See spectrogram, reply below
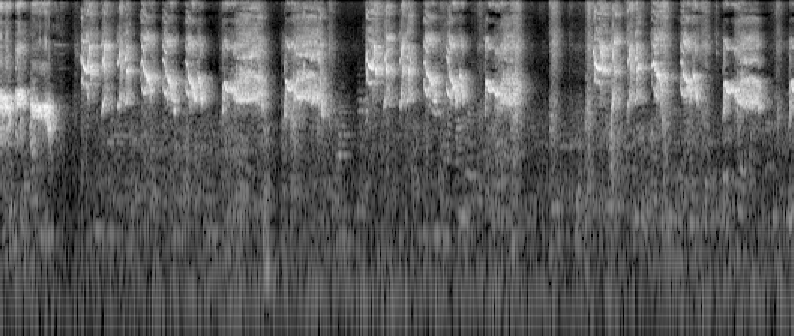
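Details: Caged tame Javan long-tailed shrike singing hard with a full repertoire: clusters of rapid sharp high chirps in quick sequences, broken by short pauses, an opening whistled phrase, continuous and close.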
